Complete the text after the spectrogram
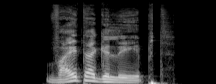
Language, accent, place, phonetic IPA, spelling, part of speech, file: German, Germany, Berlin, [ˈvaɪ̯tɐɡəˌleːpt], weitergelebt, verb, De-weitergelebt.ogg
- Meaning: past participle of weiterleben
